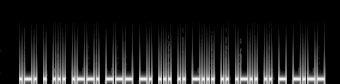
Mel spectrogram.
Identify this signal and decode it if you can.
Morse code, heard as a keyed tone, about 50 wpm, 250 Hz. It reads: RESPONSIBILITY
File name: morse / morse-training-50WPM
